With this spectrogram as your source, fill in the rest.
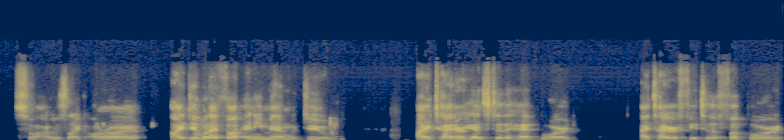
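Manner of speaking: usual speaking voice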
